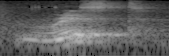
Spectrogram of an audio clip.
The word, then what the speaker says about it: wrist: La W con la R en inglés siempre se pronuncia como write, que significa escribir. Wrong, que significa incorrecto. Wrong. Y wrist, wrist, que significa muñeca.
